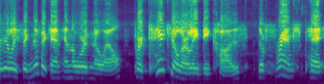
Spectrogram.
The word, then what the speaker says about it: Noël: yeah and that means when you put that above a vowel that it's almost like creating a separate syllable for that word it's not just an accent it's like it's almost like a separate syllable for that letter so it's not know like if it was the name of someone you might say no oh no it's Noel because of that accent so this is the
